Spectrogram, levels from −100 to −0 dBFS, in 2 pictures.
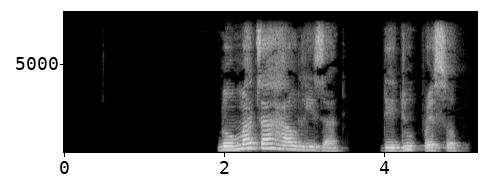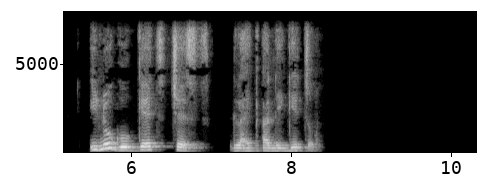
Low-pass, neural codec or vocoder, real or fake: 7.2 kHz; none; real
